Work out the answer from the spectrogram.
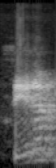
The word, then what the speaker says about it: cherub: सेरब एक टाइप का एंजल होता है, CHERUB। इसको चेरब सेरब जैसा भी प्रोनाउंसिएट करना है आप लोग कर सकते हैं।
